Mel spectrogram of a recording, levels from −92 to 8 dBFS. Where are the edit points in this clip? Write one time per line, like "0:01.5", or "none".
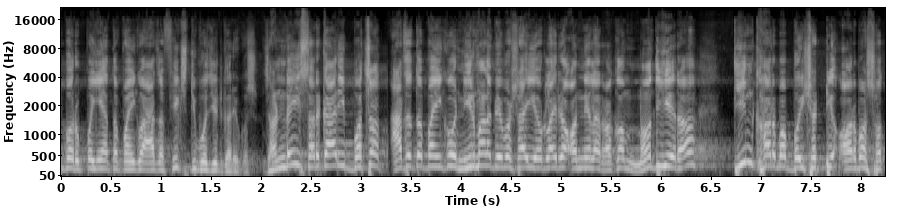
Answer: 0:01.9
0:03.2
